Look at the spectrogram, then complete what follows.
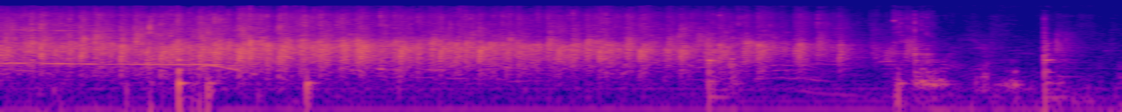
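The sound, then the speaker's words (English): Sustained applause from an audience, a dense steady patter of many hands clapping that holds loud for several seconds, then thins out and fades into scattered claps near the end. “So without further ado, let's give a round of applause for the Amazing Avenue Audio Podcast.”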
